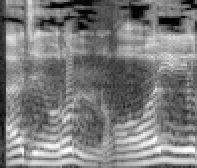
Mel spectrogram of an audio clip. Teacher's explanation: تنوین کے بعد حروف حلقی میں سے غین آ رہا ہے, یہاں پہ اظہار کریں گے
